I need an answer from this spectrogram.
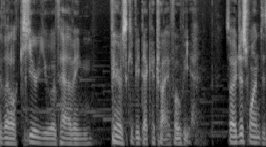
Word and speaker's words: Triskaidekaphobia: One thing that is tricky is the I right here is actually pronounced as a double E. But otherwise, it's not as intimidating as it looks if you just like break it down by syllable. Triskaidekaphobia.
